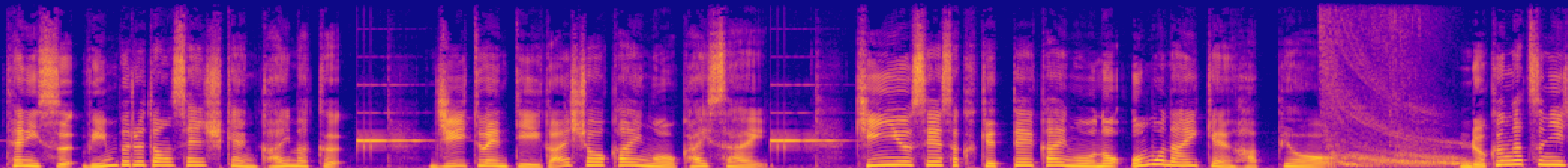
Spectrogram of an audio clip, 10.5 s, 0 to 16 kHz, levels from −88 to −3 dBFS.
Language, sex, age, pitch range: Japanese, female, 20-39, 205-305 Hz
